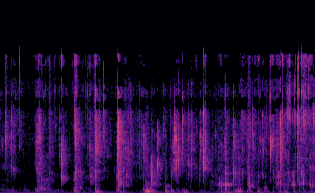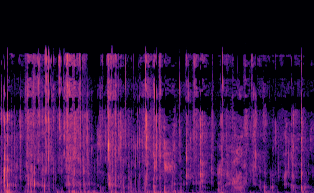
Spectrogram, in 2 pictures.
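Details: A golden retriever puppy on a raw diet crunches raw lamb for the first time: loud, wet bites and gnawing that build to a strong crunch about halfway through, then continue busily.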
